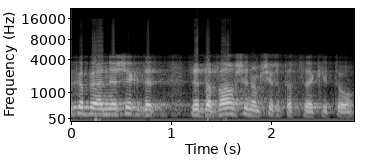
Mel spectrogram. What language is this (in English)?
Hebrew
